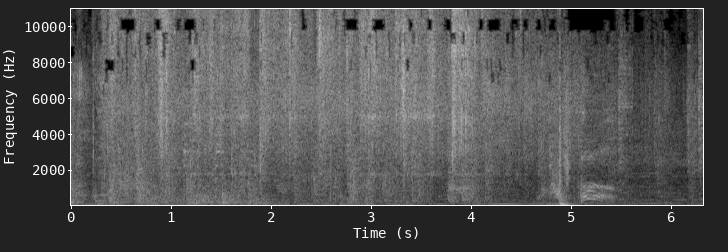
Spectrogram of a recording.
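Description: Hands thumping on a man's chest in clumsy mock CPR: a few separate thumps over a steady noisy background hum, the clearest about five seconds in.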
